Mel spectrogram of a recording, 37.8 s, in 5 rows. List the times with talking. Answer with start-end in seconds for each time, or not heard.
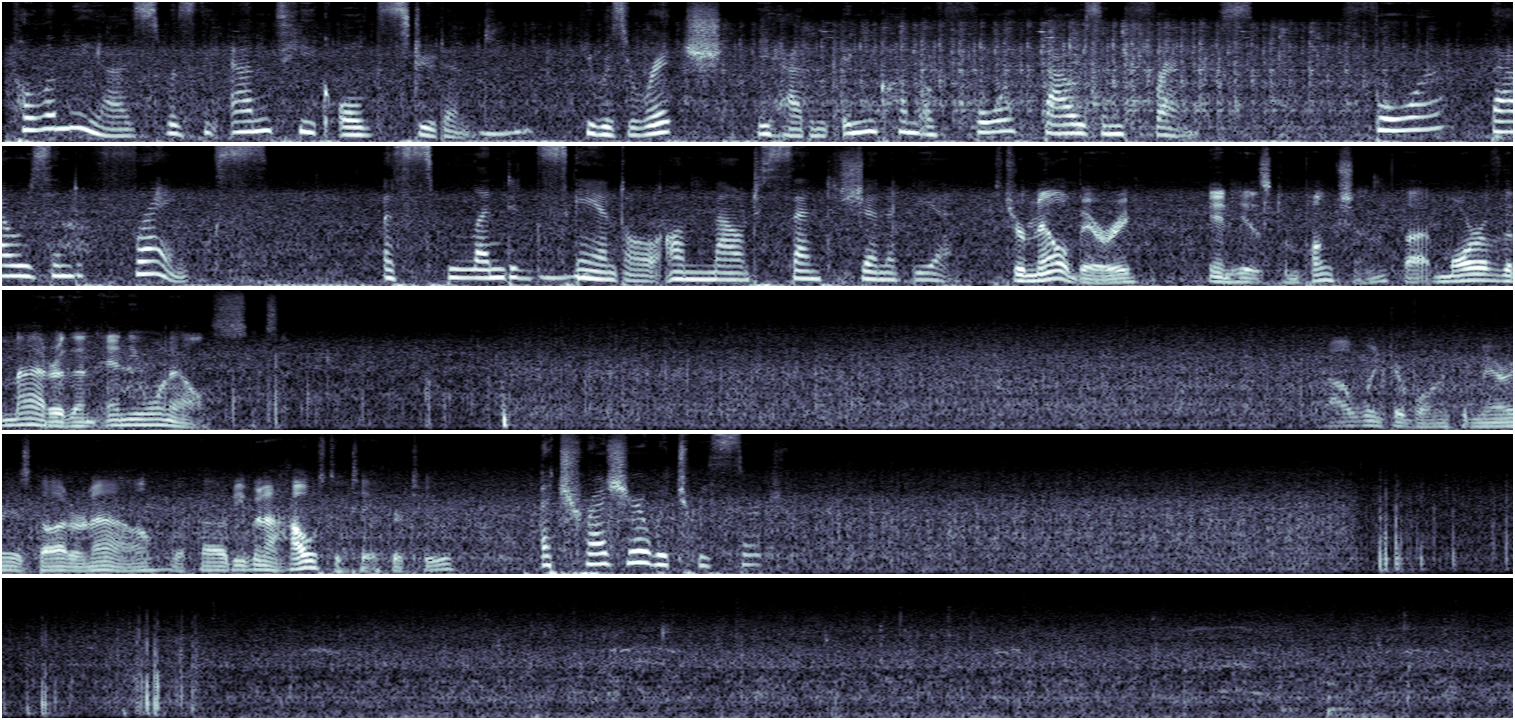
0.0-16.6, 21.7-26.6.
